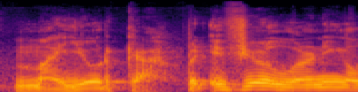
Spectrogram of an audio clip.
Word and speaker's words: Mallorca: Let's say in Spanish, you have the "ll" when you have two "l's," then it's pronounced as in “Mallorca”.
